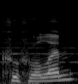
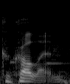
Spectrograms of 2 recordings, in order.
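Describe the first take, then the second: First: The middle consonant is a softer sound. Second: The middle consonant is a strong hard k. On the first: The speaker calls it wrong. "a lot of people will pronounce it like Cuchulainn, which is not true" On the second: The speaker calls it right. "It's Cucullin. ... Kuh noises are very strong"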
